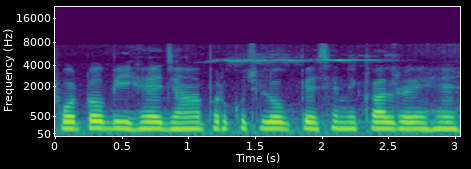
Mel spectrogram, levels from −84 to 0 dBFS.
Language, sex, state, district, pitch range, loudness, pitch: Hindi, male, Rajasthan, Bikaner, 160-170 Hz, -15 LUFS, 165 Hz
